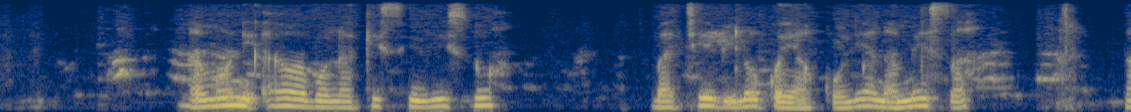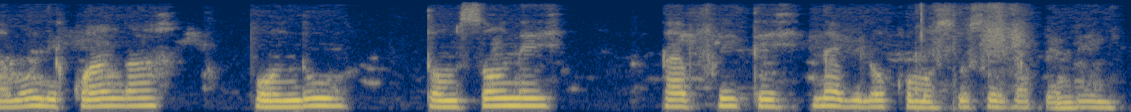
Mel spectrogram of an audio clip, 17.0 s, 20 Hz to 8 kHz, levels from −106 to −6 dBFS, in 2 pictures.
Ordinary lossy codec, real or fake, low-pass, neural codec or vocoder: Opus, 64 kbps; real; 7.2 kHz; none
